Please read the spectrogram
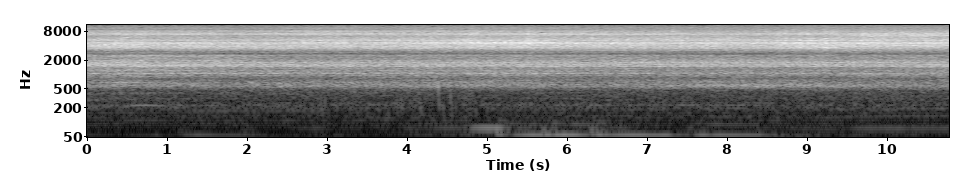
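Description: Steady hiss of road traffic with a low engine rumble from passing pickup trucks, the rumble growing stronger about five seconds in. No gunshots stand out.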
